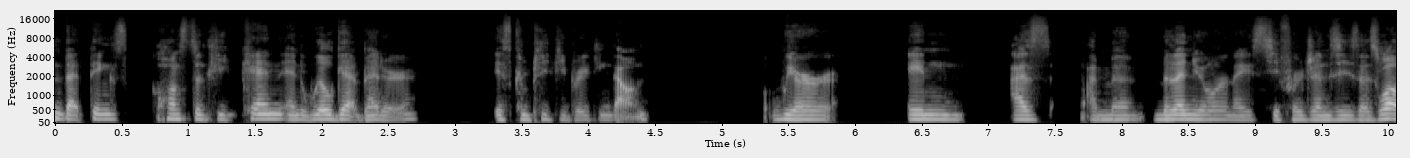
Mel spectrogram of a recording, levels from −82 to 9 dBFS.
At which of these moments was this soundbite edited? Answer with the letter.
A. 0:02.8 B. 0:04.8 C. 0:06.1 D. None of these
D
